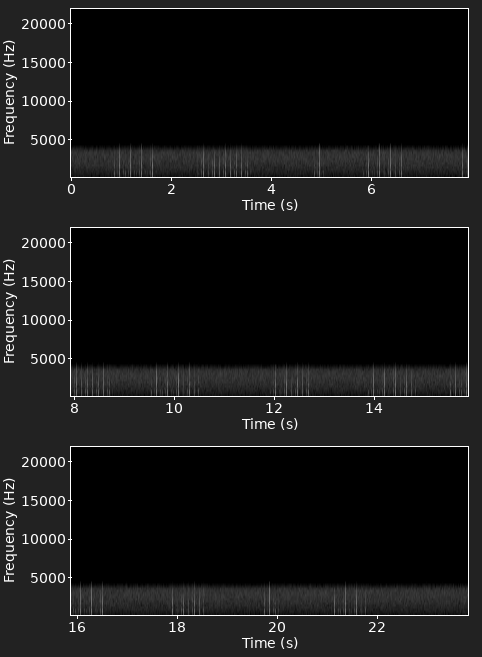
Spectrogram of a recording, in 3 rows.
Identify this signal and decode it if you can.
Pulse dialling, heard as clicks on a phone line, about 9 pulses a second, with phone line noise. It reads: 8 0 2 8 9 9 8 9 0 6 3 6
